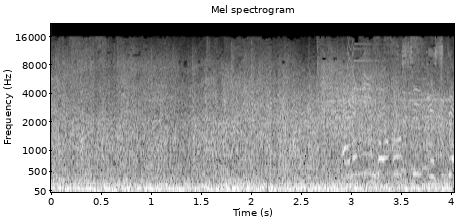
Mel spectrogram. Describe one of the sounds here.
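An explosion booms nearby.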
